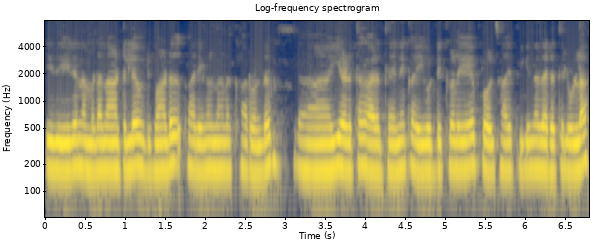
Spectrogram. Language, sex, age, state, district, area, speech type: Malayalam, female, 30-45, Kerala, Pathanamthitta, urban, spontaneous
